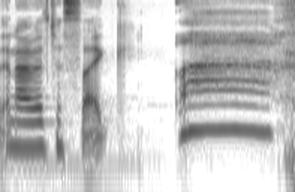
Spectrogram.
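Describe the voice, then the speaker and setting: Lively intonation marks this woman's speech in a New Zealand accent. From New Zealand, Whangarei. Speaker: singer-songwriter. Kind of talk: casual chat. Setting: donut shop and restaurant.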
